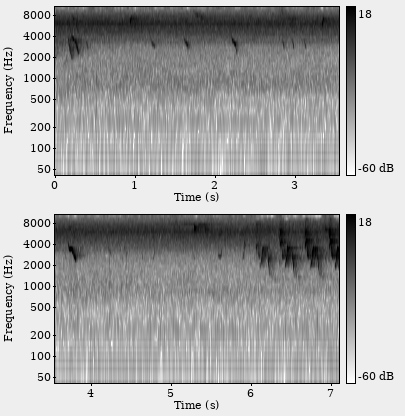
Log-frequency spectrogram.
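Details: Scattered thin descending peeps from two-week-old hatchery chicks in a coop, first minutes outdoors, build at the end into a dense cluster of overlapping high cheeps.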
